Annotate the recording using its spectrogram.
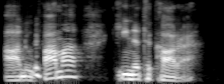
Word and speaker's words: Anupama Kinatukara: Anupama Kinatukara.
